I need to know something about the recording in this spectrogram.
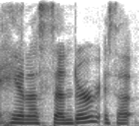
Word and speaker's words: Hanna Sender: Is it Hannah Sender? Am I pronouncing it right?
